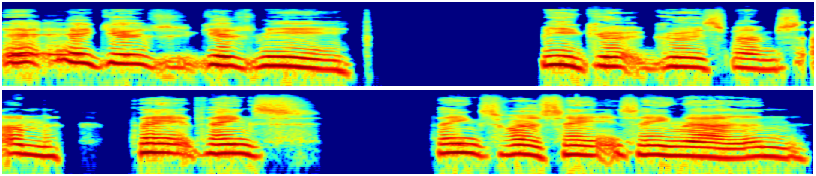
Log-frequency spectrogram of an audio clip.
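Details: Man with a speech impediment accompanied by coordination issues, which he says he has not overcome; stuttering-like disfluency (speech impediment).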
